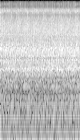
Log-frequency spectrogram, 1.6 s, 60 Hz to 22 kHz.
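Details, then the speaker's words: 2009 Toyota Highlander, 276,480 miles, steady quiet idle with even rhythm, no stumbles or skipped beats; runs smooth after swapping cylinder 2 and 4 coil-on-plug coils cleared the cylinder 2 misfire. "Actually runs pretty smooth, quiet. Partly why I bought it."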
